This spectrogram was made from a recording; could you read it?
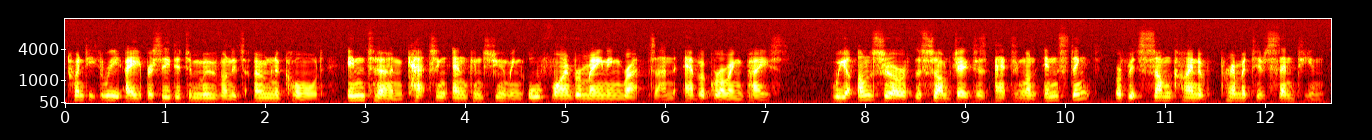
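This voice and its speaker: A man playing a scientist dictating lab test logs in a measured, clinical way, in a scripted horror audio story. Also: mid-range voice, highs cut off. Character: male lab scientist logging tests, growing frightened.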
